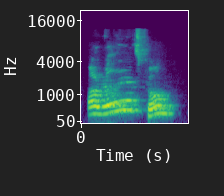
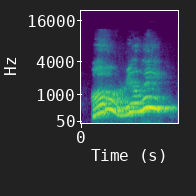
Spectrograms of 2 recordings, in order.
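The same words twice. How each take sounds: First: Short, light, high-pitched acknowledgement; casually unimpressed. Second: Big high-pitched swoop of amazement; mock impressed. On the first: Retold or imitated. Date hearing about his movie, casually interested. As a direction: toss it off with polite mild interest. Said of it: "It's just like". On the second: Date imagined gushing over his movie, exaggeratedly impressed. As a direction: gush it, drawn out and rising. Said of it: "she's not like".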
